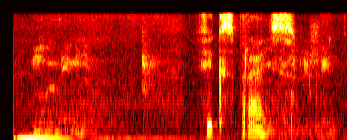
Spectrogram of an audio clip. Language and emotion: Russian, neutral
